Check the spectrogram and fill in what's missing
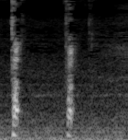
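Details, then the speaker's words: Vocal tic in an adult with Tourette syndrome: two abrupt throat-clearing, cough-like grunts in quick succession. "i have tourette syndrome i'm a stand-up comedian here out of the state of texas"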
